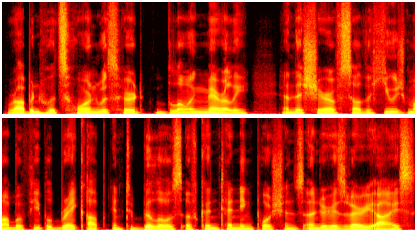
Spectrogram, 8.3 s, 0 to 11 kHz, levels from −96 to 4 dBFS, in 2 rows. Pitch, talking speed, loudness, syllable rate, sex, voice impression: 115 Hz, 195 wpm, -20 LUFS, 5.2 syllables/s, male, masculine, adult-like, slightly soft, cool, refreshing, slightly calm, kind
